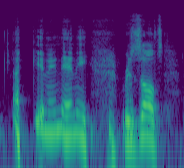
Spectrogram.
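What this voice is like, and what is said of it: Whiny, complaining voice. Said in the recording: “This is my whining voice. I'm imitating my coaching students”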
